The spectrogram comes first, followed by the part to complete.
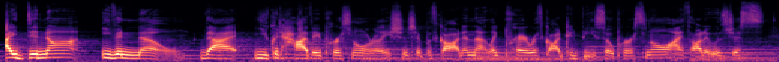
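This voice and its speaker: A woman's voice: on the low side, steady tone, moderate pace, hardly any pauses, in a large hall, faint music behind. A young woman from Connecticut, a college student, reflecting on her faith with many casual fillers. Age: young adult. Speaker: student giving testimony. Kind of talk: personal testimony.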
